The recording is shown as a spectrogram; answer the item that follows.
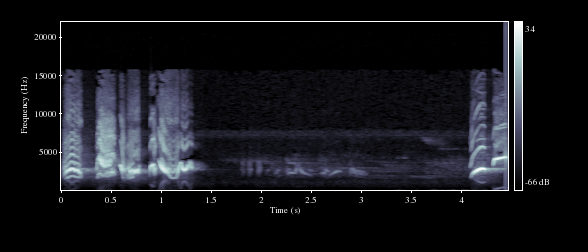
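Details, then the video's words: Singing grey-winged blackbird in natural habitat, opening with a busy jumble of warbled, twisting notes, then near silence with soft twitters, before a clear rising whistle at the end. "Canção do melro com asas cinzentas! Som de melro com asas cinzentas!"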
